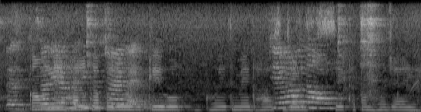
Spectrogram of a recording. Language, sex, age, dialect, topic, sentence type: Bhojpuri, female, 25-30, Western, agriculture, question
